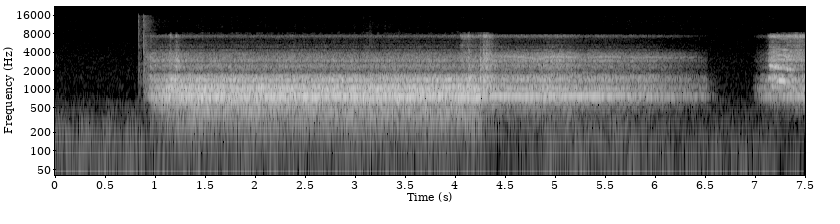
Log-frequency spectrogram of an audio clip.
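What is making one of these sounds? A model diesel locomotive's speaker plays a whirring cooling fan.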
